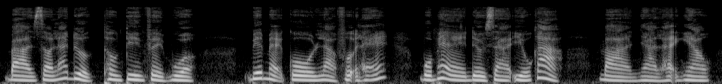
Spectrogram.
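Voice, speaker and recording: A woman reading a romance story aloud in a steady, expressive way. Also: medium pitch, moderate pace, dry recording. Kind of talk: audiobook story narration.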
